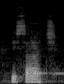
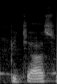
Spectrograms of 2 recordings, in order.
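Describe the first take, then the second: First: पिशाच with श then च; पिशाच said carefully as the right form; correct spelling read out. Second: पिचास said with a plain च sound; पिचास as the misspelt form; wrong spelling read out. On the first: Teacher gives the correct पिशाच to the class. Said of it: "होता है, पिशाच". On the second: Teacher reads the wrong form पिचास aloud. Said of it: "देखिए पिचास में". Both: Shown as a demonstration.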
